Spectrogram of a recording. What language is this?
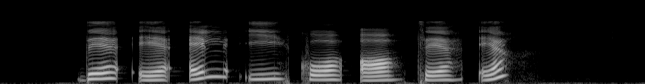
Norwegian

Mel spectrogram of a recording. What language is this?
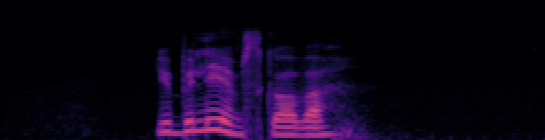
Norwegian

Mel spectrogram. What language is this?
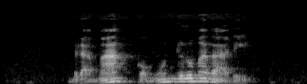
Catalan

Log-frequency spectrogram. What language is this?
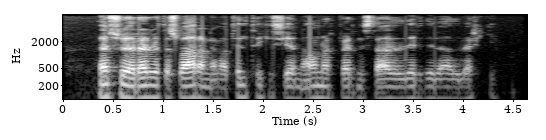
Icelandic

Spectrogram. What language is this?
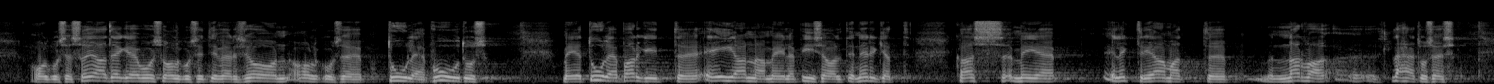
Estonian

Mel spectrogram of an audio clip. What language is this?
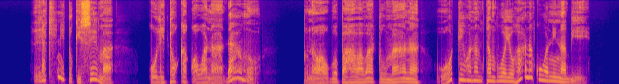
Swahili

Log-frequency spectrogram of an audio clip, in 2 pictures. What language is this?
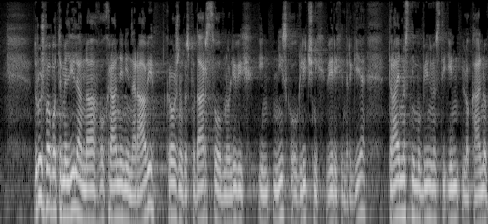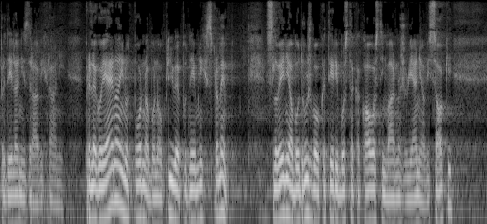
Slovenian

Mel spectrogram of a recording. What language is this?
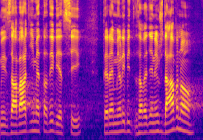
Czech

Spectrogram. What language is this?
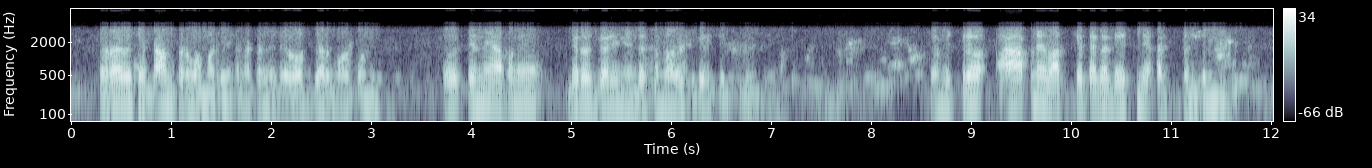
Gujarati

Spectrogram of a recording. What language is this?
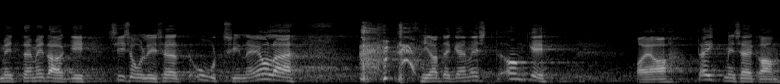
Estonian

